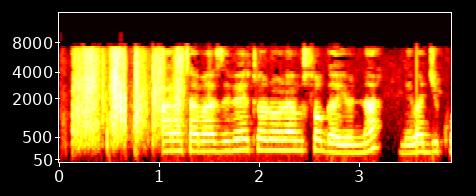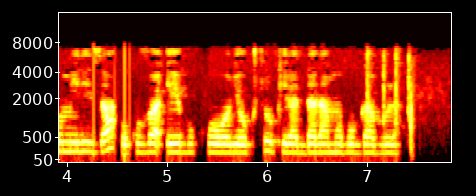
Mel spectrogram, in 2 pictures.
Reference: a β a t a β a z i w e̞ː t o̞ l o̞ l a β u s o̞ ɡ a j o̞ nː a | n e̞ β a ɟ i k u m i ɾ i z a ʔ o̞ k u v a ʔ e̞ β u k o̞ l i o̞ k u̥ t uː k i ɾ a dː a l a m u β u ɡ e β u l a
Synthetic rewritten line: a β a t a β a z i β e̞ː t o̞ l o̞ l a β u s o̞ ɡ a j o̞ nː a | n e̞ β a ɟ i k u m i ɾ i z a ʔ o̞ k u v a ʔ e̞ β u k o̞ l i o̞ k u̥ t uː k i ɾ a dː a l a m u β u ɡ a β u l a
